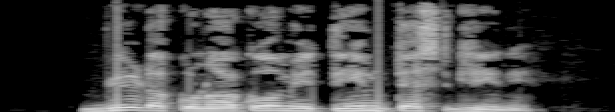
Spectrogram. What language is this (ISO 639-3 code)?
phl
